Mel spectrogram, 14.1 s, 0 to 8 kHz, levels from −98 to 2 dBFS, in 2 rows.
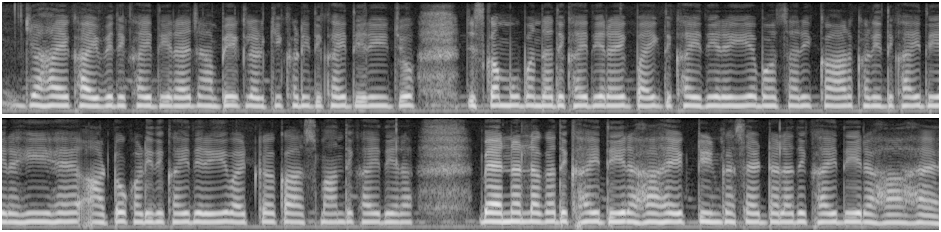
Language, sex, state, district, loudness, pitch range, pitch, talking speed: Hindi, female, Bihar, Kishanganj, -17 LUFS, 225-235 Hz, 230 Hz, 280 wpm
